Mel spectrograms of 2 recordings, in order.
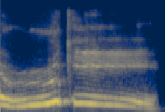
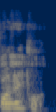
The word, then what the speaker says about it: Rocky: saying my name correctly every time they say rookie it's rocky rocky rookie that's awesome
